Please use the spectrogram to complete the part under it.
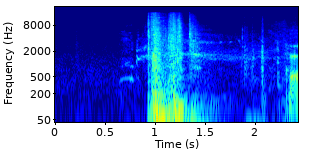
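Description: A crossbow fires with a sharp twang.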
